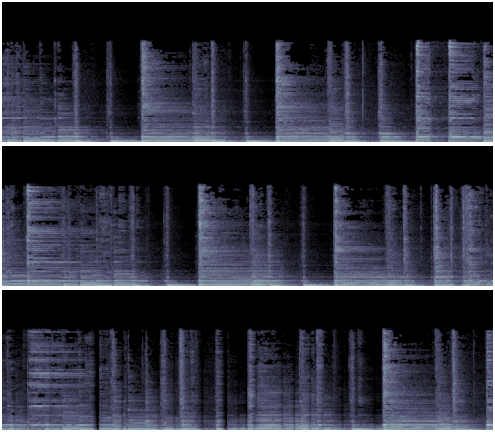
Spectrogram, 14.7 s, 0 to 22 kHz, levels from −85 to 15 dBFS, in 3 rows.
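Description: Three short concealed packet losses at 9.91, 10.03 and 10.27 s each leave roughly 40 ms of the audio patched by extending the preceding sound, heard as brief smears. On a spectrogram each shows as smoothed, stretched harmonics or flat noise breaking the natural detail. From 10.71 to 13.58 s, repeated packet loss produces a choppy, robotic stretch: fifteen separate holes, the longest 80 ms, together fill about a quarter of that span with synthesized continuation. The waveform shows recurring unnaturally regular segments, and the spectrogram shows smeared, buzzy harmonic bands.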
